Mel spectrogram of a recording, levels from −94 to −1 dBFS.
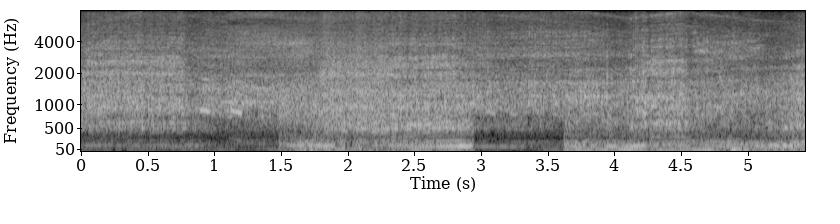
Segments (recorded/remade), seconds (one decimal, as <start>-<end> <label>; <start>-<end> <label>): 0.0-1.1 recorded; 1.1-2.3 remade; 2.3-5.4 recorded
